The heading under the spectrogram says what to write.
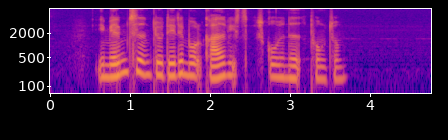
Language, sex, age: Danish, female, 42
